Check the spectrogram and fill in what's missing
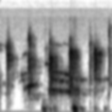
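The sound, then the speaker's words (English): A soft, scattered golf clap from a few people: light, uneven hand claps patter irregularly for under two seconds, with no voices over them. “I appreciate y'all golf claps, but hold on one second, right?”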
